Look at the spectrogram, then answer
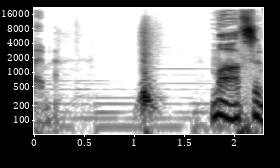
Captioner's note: air whooshing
